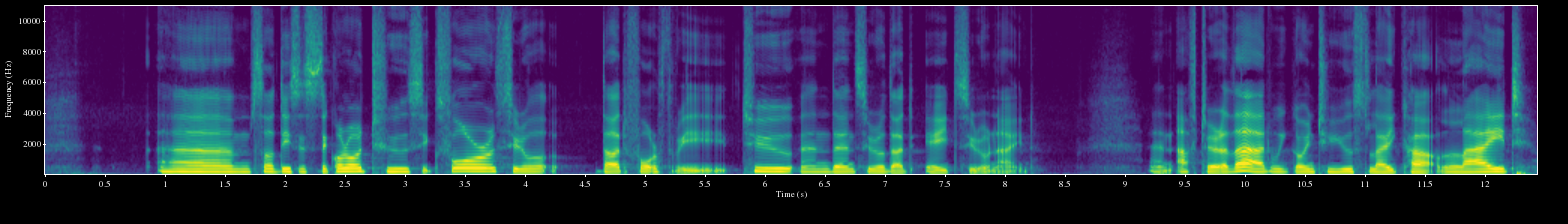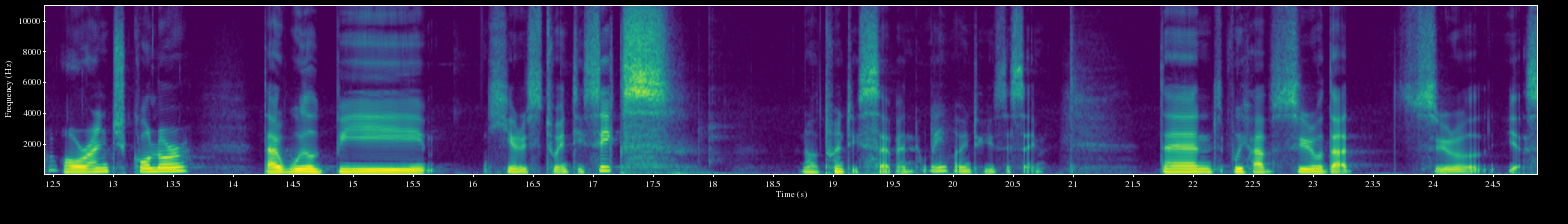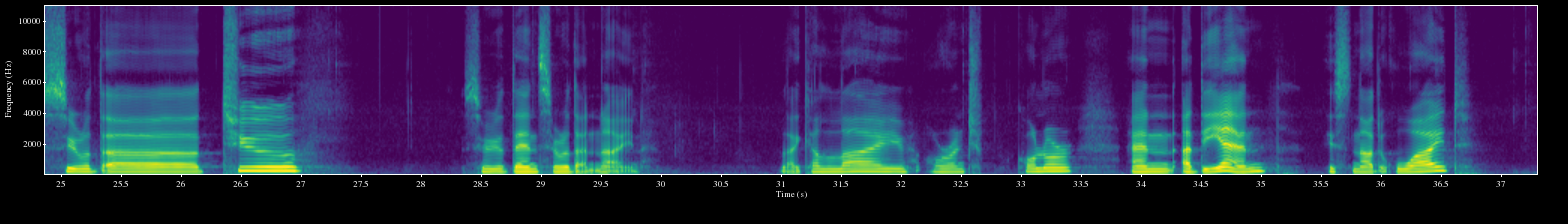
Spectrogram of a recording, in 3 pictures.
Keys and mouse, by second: 9.8 click, 15.9-16.9 drag, 17.1 click, 22.3 click, 27.3 click, 28.4-29.9 drag, 31.6-33.0 drag, 37.1 click.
